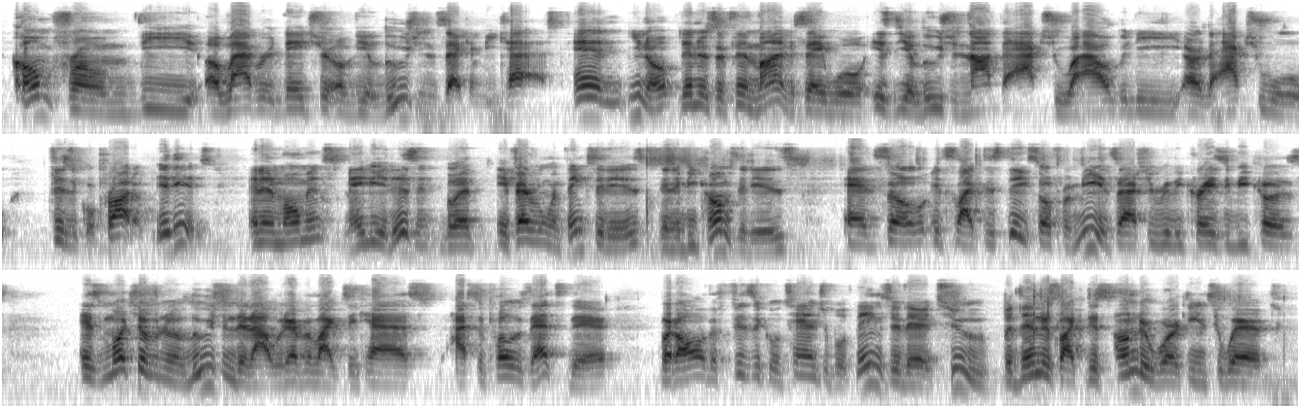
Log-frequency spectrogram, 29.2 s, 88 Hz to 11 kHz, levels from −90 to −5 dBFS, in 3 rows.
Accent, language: American, English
